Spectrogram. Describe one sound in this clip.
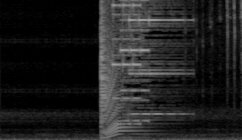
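A quick rising game sound effect chirps.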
